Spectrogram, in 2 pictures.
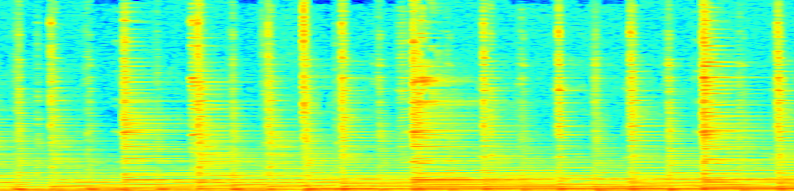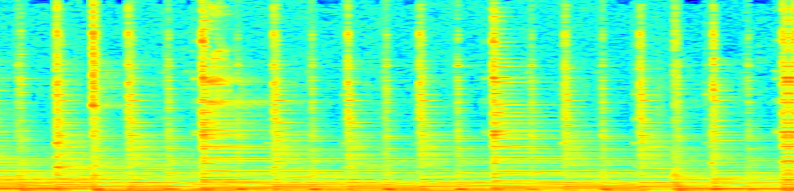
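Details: Strummed acoustic guitar music with a steady plucked rhythm and no animal sound.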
